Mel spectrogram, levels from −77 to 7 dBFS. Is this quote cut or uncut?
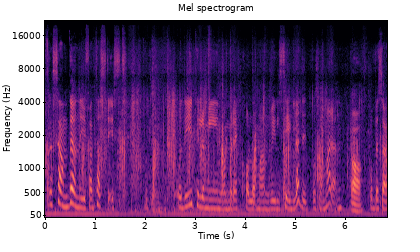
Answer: uncut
